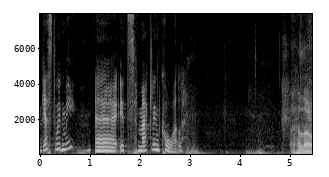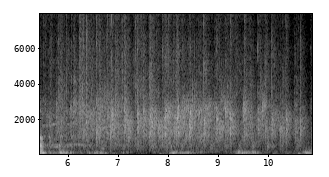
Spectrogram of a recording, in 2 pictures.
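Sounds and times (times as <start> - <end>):
speech: 0.0 - 3.1, 4.9 - 6.2
audience applause: 5.0 - 10.8.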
